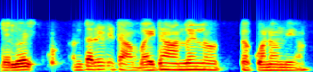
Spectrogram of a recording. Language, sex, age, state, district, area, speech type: Telugu, male, 18-30, Telangana, Jangaon, urban, conversation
